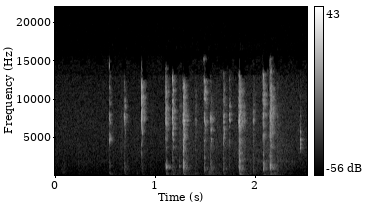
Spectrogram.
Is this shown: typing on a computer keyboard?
yes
